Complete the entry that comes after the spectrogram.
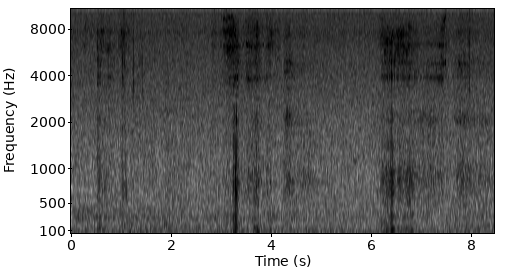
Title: Cute snoring dog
